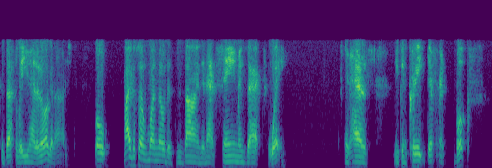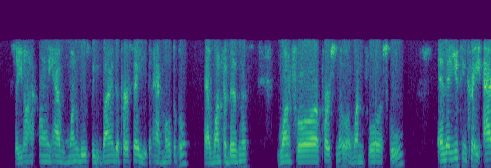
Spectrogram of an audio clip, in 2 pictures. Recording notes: Live Talk is a TABRadio broadcast call-in show where you the listener can ask questions about technology and computers.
